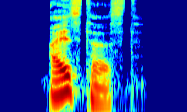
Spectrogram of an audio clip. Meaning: inflection of eisen: 1. second-person singular preterite 2. second-person singular subjunctive II
- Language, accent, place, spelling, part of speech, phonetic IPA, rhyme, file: German, Germany, Berlin, eistest, verb, [ˈaɪ̯stəst], -aɪ̯stəst, De-eistest.ogg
